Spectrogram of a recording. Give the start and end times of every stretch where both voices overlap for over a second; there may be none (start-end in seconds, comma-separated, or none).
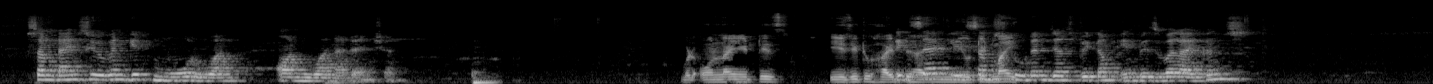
9.0-10.2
